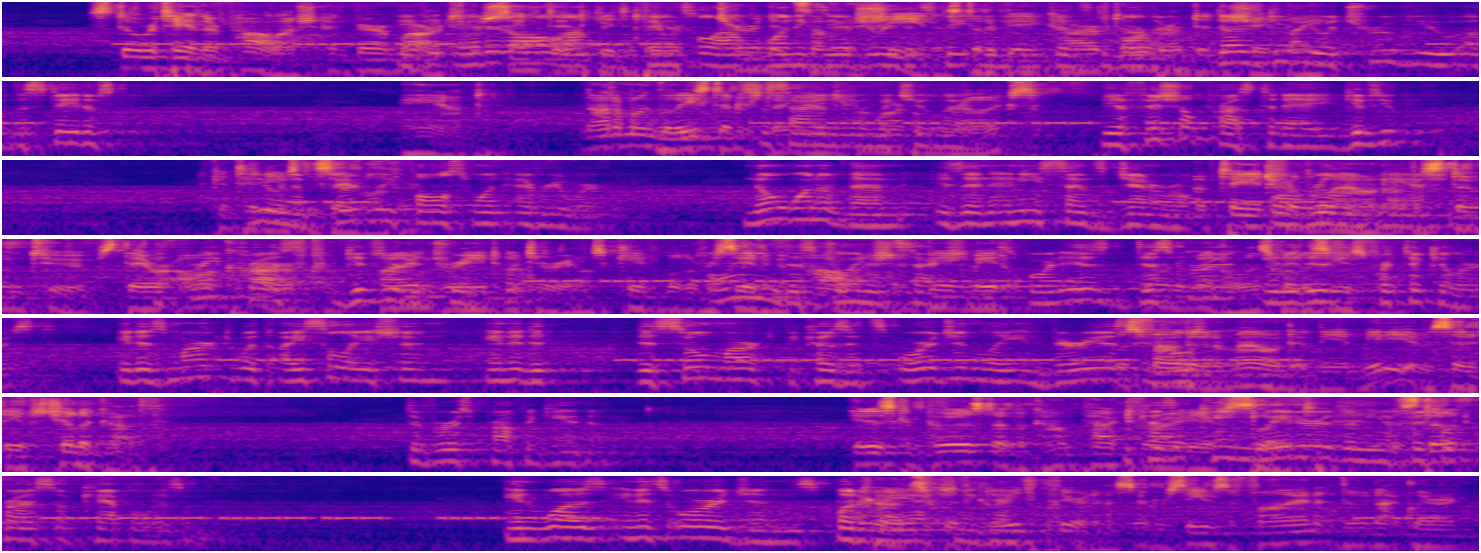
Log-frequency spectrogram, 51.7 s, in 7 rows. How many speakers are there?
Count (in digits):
2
